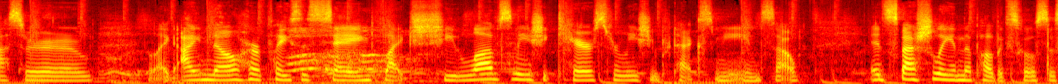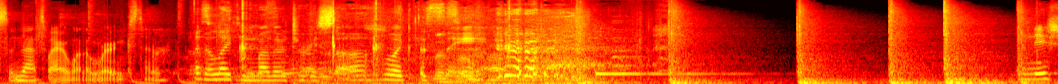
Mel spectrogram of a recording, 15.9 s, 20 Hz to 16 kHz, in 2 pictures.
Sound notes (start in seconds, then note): 11.8 bell dings; 13.8 drumming music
